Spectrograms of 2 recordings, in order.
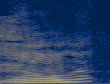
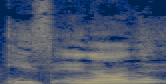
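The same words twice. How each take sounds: First: Sharply higher, disbelieving rise; incredulous question. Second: Said in the usual way. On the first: Shown as a demonstration.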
